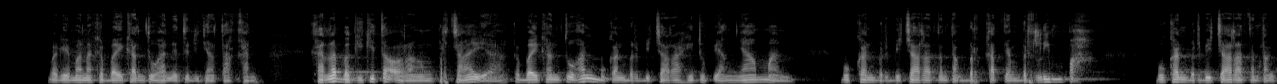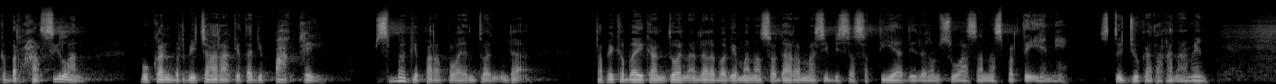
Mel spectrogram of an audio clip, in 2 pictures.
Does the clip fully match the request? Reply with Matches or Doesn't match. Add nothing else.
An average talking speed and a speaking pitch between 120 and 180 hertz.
Doesn't match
